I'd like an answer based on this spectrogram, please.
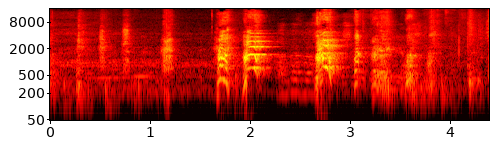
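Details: West Highland White Terrier, a pet dog acting crazy, giving a run of short yipping barks and whimpers, several louder harsh barks in the middle, with faint rustling between.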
